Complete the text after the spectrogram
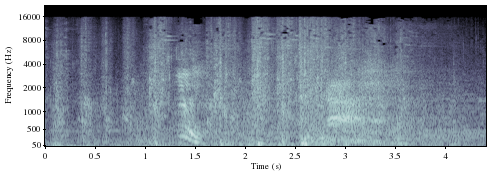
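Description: A blade slashes and strikes with sharp hits.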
